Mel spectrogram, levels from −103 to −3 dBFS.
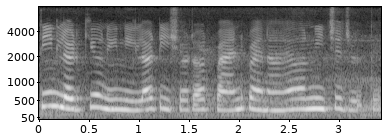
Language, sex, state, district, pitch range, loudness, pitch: Hindi, female, Uttar Pradesh, Varanasi, 255-285 Hz, -22 LUFS, 270 Hz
